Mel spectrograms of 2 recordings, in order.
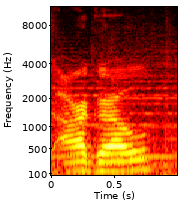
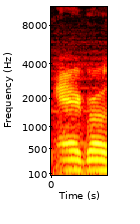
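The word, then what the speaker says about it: Agro: I remember someone posted in the comments that it's pronounced Argro, but I don't know where that came from, but I've never heard anything but aggro in comments. Aggro, I even looked it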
